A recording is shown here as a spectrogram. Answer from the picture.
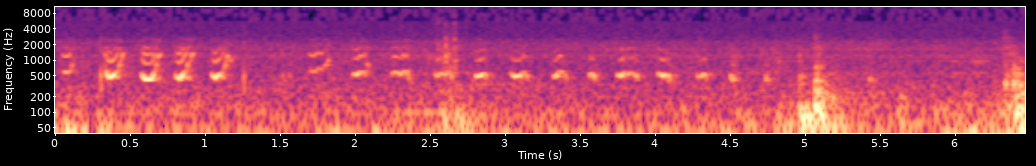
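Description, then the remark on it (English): Guinea pigs squeak and chirp in quick, rhythmic bursts of short, mid-pitched repeated calls, fairly soft, with a few rustling thumps in the background and no talking. “My guinea pigs are being weird because I listen to them.”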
